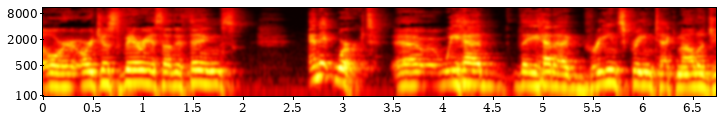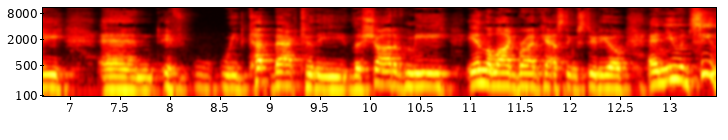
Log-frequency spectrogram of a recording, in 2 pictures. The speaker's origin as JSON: {"language": "English", "country": "Canada", "said": "Okay, but I'm the Canadian kid in class."}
